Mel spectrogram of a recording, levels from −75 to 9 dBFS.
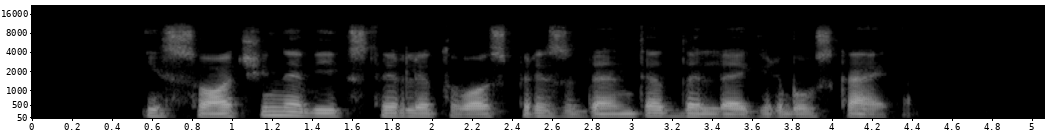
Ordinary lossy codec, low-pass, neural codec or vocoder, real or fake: Opus, 24 kbps; 10.8 kHz; none; real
